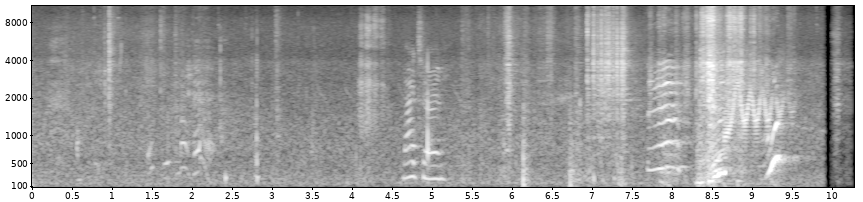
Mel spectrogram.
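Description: A trampoline mat thumps and creaks as boys bounce and fall on it.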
